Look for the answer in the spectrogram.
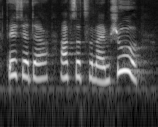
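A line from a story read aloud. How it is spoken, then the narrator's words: Called out. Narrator (German): rief Rollo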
